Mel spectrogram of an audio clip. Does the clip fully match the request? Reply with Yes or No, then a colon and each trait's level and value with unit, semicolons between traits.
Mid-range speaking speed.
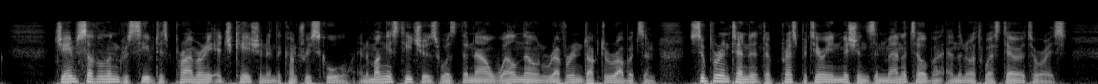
Yes: average, 180 wpm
